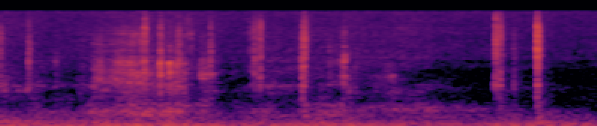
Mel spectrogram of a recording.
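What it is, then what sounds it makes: Plastic steering wheel cover tapped with fingernails. Long purple acrylic nails tap on the hollow plastic, leather-covered airbag cover at the centre hub of a car steering wheel and on the spoke control buttons. The result is a quick, irregular series of short, bright clicks that die away almost instantly, heard over a low, steady rumble.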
